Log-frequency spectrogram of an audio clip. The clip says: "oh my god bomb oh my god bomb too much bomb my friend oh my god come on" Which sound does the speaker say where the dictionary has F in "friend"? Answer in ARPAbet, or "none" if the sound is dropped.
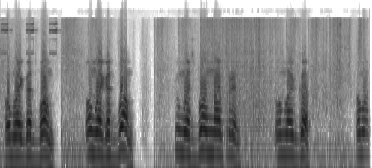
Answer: P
